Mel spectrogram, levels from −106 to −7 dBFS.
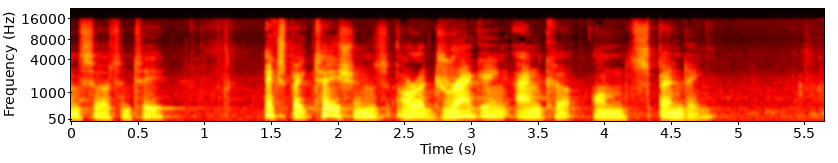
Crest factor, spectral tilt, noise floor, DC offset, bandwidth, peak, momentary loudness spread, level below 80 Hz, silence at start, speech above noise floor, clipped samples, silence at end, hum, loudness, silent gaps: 24 dB; -5.5 dB/octave; -56 dBFS; under 0.1%; 16 kHz; -2 dBFS; 9 LU; -60 dBFS; 0 s; 31 dB; under 0.1%; 0.85 s; none; -26 LUFS; none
